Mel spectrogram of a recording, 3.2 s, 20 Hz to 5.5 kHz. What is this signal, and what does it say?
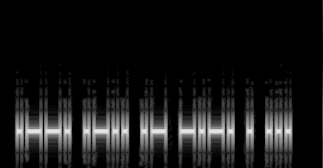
Morse code, heard as a keyed tone, about 25 wpm, 600 Hz. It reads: PLACES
